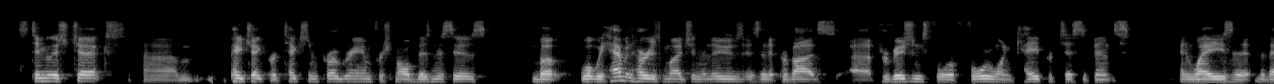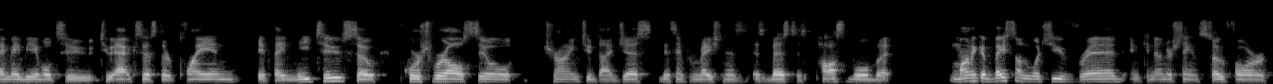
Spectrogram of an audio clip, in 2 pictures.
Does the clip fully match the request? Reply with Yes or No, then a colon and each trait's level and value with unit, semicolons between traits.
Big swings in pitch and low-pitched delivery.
No: average, 2.8 semitones; low, 120 Hz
